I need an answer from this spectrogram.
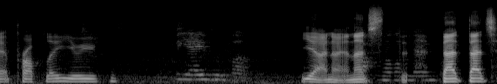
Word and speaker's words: Beelzebub: Balzibos is a demon. I know. I just know that's not how you say it. If you say it properly, you... Beelzebub.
